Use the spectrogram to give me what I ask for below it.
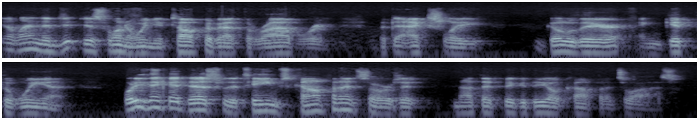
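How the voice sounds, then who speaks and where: A male sports reporter asking a measured question at a press conference. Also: fairly low pitch, expressive, a bit bright, rough recording.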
